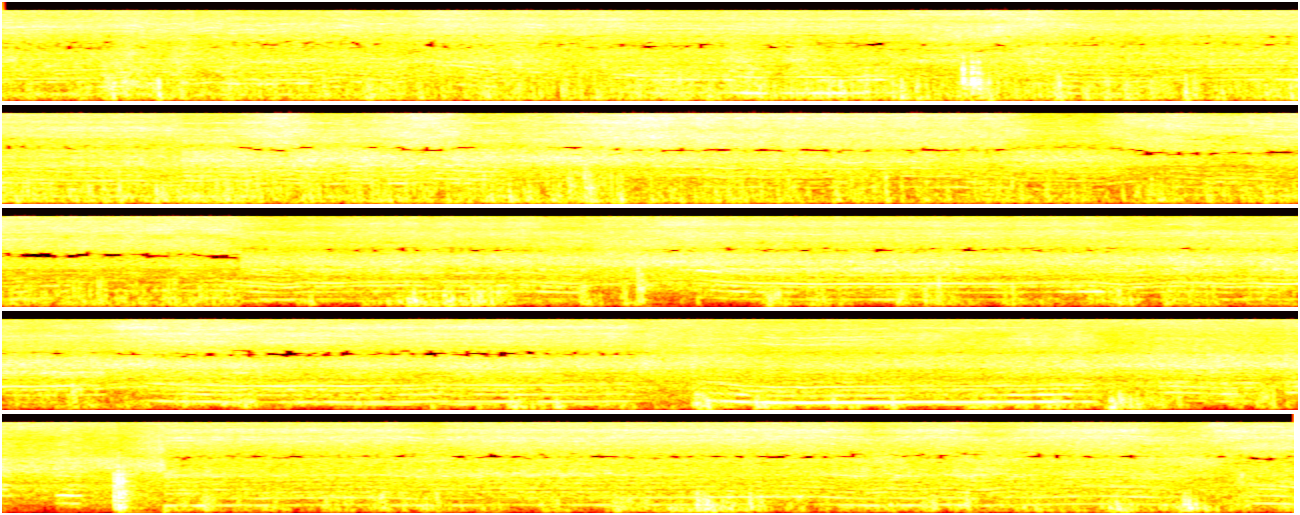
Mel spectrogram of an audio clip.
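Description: Electric angle grinder with a sanding disc running while it sands wood: a steady motor whine over abrasive hiss, the pitch dipping and wavering as the disc is pressed and moved along the board. A couple of sharp ticks stand out, one about five seconds in and one near the end.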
